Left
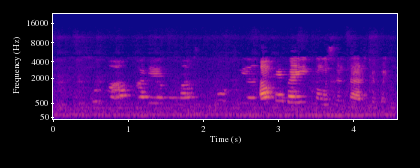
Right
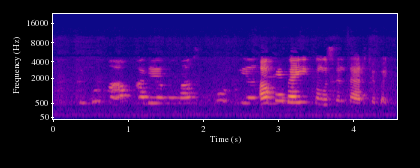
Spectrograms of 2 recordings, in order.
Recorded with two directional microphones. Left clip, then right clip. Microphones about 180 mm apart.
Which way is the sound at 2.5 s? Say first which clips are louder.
Right 2 dB; 30° right (ahead or behind).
